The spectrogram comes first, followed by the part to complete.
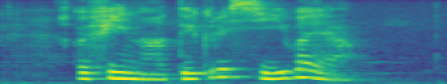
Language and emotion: Russian, positive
